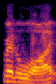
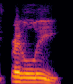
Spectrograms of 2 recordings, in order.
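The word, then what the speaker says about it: bredli: simple it's not bread alive it's brittley a single or an e an i on the end of the name is pronounced the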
